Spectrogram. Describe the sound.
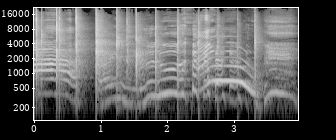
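Applause welcoming a guest, loud, scattered handclaps, irregular and sharp, mixed with voices calling out over them, filling about four seconds before fading.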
